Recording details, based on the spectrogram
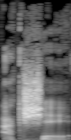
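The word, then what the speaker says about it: Axé: That's spelled, be it by the way, just like axe, A-X-E, but there's an accent on the E.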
